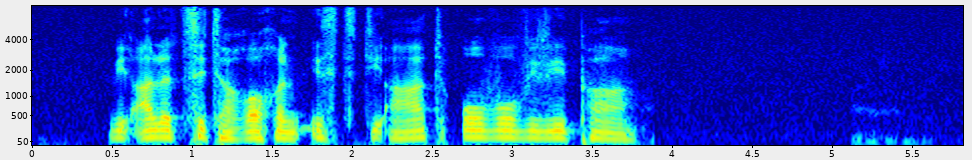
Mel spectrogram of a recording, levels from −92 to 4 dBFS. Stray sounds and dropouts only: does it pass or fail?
pass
